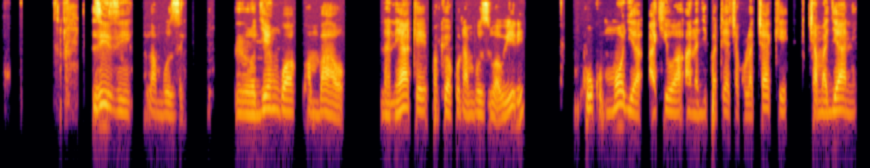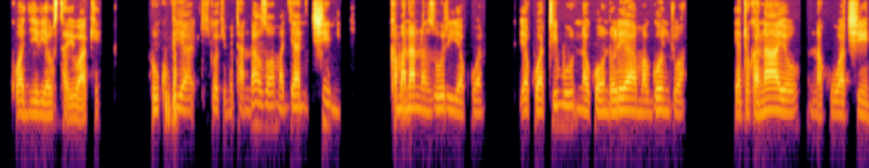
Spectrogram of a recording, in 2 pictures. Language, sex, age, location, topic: Swahili, male, 18-24, Dar es Salaam, agriculture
